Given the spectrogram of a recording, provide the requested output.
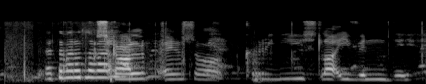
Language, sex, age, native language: Icelandic, male, 11, Icelandic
